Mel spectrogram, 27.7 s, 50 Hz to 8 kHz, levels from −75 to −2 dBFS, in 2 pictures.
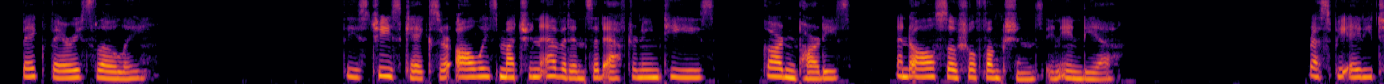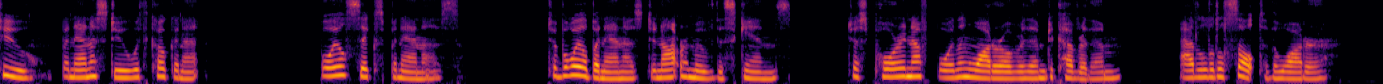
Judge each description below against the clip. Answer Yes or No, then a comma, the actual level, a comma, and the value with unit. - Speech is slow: Yes, slow, 120 wpm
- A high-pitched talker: Yes, high, 220 Hz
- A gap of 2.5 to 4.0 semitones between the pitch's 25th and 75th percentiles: Yes, average, 3.1 semitones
